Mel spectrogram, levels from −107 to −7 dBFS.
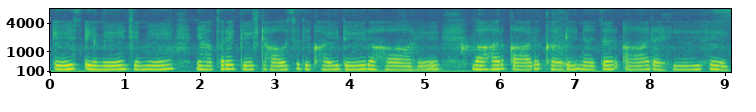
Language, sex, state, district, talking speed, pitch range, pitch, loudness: Hindi, female, Rajasthan, Jaipur, 125 wpm, 170-185 Hz, 180 Hz, -17 LUFS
